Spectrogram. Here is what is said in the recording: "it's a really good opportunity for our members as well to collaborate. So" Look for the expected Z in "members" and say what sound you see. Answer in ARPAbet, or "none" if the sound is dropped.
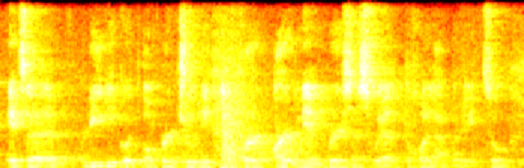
S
